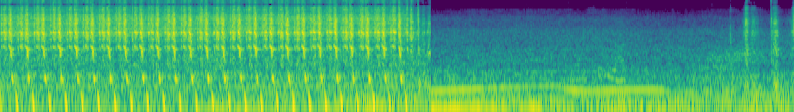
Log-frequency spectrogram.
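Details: Free four-wheeler (quad) with spark confirmed, solenoid jumped because the start button doesn't work; about six seconds of steady cranking, roughly two beats a second, then a faint low drone; hard starting, carburetor needs fixing, cause unconfirmed.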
